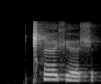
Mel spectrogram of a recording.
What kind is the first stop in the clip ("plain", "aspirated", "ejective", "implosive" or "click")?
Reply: click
